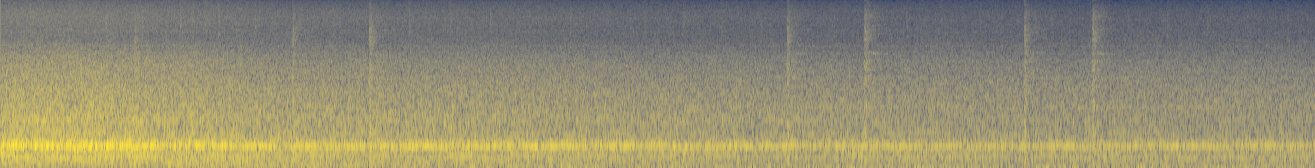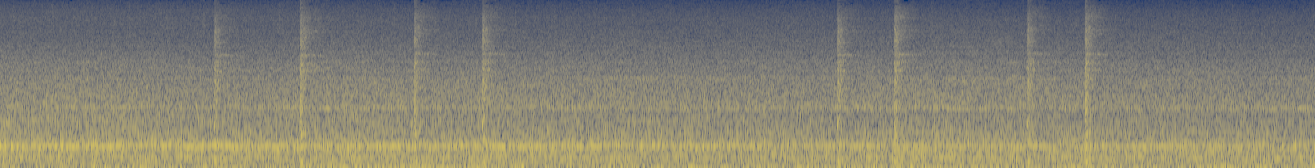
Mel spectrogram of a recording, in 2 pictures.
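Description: A train rolls past close by with a steady hum that slowly fades.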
